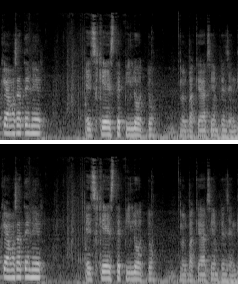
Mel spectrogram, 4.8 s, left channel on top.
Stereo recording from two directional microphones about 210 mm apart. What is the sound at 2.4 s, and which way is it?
Speech, 20° right (ahead or behind).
